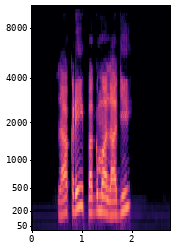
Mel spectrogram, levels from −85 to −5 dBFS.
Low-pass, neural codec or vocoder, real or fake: 9.9 kHz; autoencoder, 48 kHz, 128 numbers a frame, DAC-VAE, trained on Japanese speech; fake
